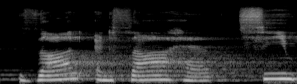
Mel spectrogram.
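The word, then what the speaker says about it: ث: So these two letters zal and sa have same pronunciation but have different sounds and different shapes.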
